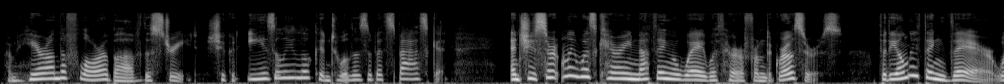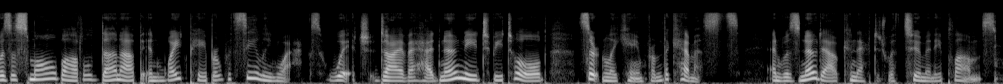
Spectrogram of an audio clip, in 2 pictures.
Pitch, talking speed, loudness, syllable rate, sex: 215 Hz, 195 wpm, -20 LUFS, 5.2 syllables/s, female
